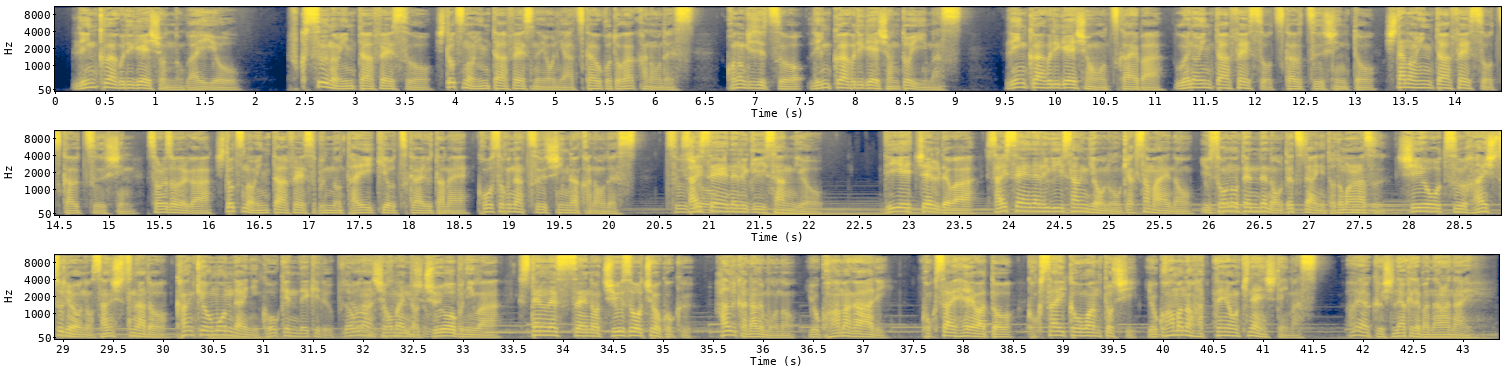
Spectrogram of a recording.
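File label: Japanese, Narrative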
